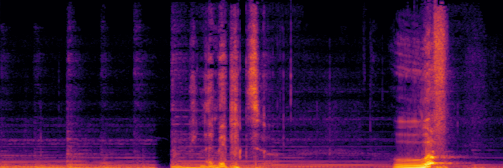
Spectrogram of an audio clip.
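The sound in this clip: A dog barks during a tabletop role-playing game session. A couple of short, sharp barks stand out among people talking.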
